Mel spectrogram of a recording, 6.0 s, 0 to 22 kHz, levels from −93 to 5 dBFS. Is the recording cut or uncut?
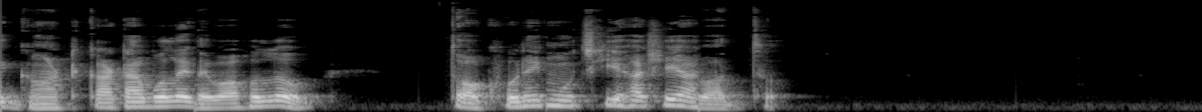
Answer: cut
